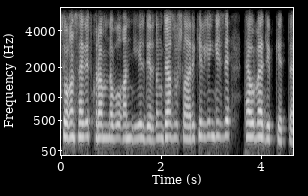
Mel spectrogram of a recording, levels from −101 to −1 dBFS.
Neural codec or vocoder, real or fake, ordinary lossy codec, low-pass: codec, 24 kHz, 3 kbps, HILCodec; fake; Opus, 24 kbps; 5.4 kHz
